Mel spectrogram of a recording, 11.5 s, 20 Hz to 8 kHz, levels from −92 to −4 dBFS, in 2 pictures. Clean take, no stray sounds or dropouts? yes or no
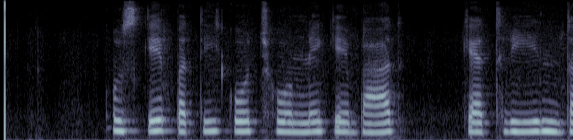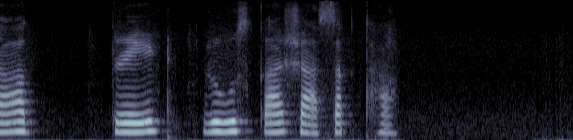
yes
